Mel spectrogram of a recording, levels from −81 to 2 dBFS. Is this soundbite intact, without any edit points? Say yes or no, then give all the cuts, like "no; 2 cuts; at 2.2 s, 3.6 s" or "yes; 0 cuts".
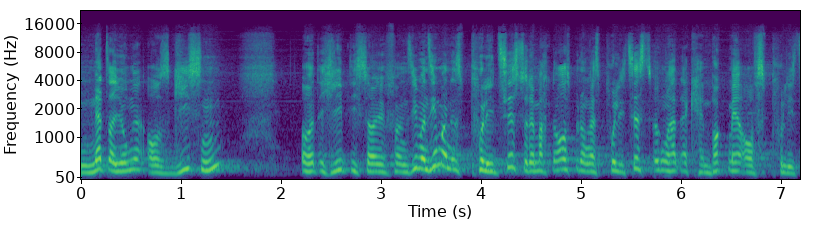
yes; 0 cuts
